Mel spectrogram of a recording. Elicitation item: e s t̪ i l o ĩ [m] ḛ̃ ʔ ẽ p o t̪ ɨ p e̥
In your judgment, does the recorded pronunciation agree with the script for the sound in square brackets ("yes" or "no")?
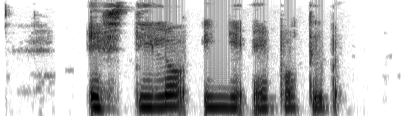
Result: no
